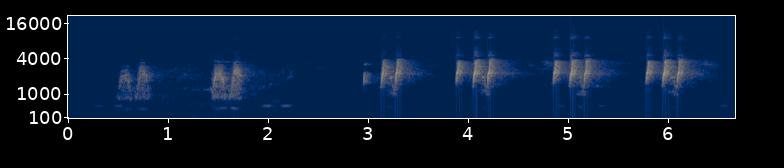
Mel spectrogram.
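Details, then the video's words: A common quail gives its liquid, clipped three-note 'wet-my-lips' phrase, repeated about once a second, starting softer and growing louder, with no other sounds. "Перепел. Перепёлка. Голоса птиц"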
